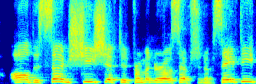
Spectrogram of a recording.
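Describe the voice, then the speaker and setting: A man speaks loudly with ordinary pitch variation. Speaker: mental health professional and conference speaker. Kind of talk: conference keynote talk.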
